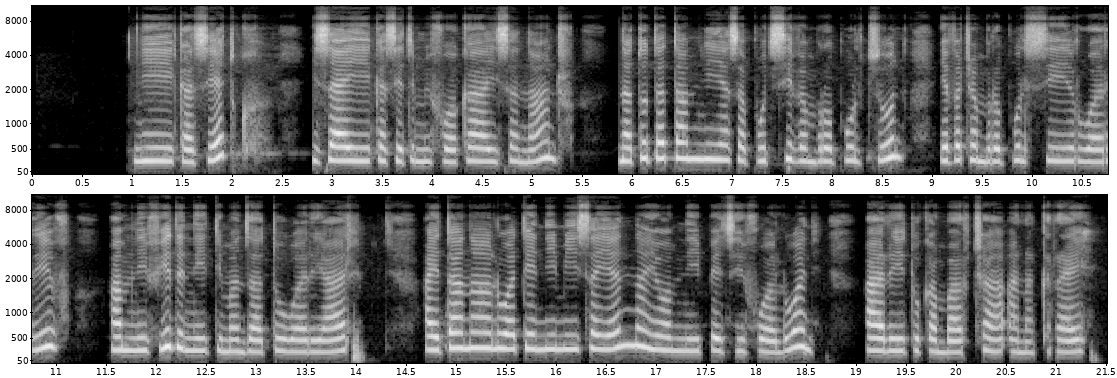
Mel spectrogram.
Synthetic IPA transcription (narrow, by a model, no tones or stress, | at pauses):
niɡaset̪u̥ku̥ | izajɡaset̪imiv̥uakəisanaɳɖ͡ʐu̥ | nat̪ut̪ət̪aminiasab̥ut͡s̪i̥sivambɾopuld͡zunə̥ | efaʈ͡ʂambɾopulusiɾuaɾivu̥ | aminiv̥id̪inid̪̥imand͡zat̪uaɾiaɾi̥ | ait̪anəluat̪enimisaeninaewaminiped͡ziv̥ualuani̥ | aɾit̪ukambaɾuʈ͡ʂəanakiraj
